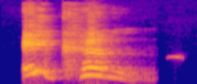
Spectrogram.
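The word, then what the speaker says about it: Aken: Do you mean Akon as a singer? That's how you spell it? Huh? You mean Akon as a singer? Akon? No? Aiken. Akon. A-K-E-N.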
